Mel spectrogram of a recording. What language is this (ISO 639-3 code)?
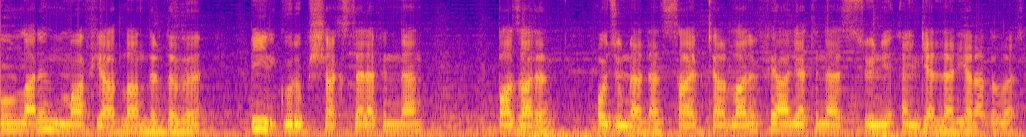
tur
